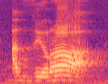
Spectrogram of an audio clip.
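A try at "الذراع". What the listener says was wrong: Az-zira', pakai za.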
